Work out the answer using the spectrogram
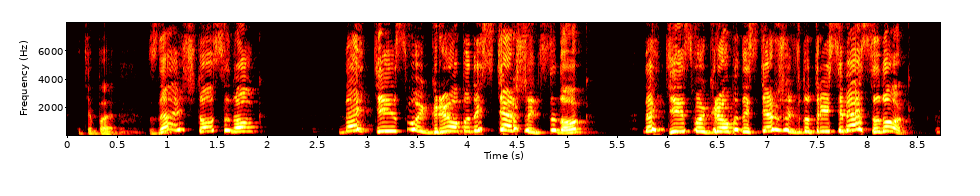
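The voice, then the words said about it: Parody voice in preacher style. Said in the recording (Russian): “самая отвратительная пародия на меня ... я пародирую его как э, чернокожего пастыря”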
